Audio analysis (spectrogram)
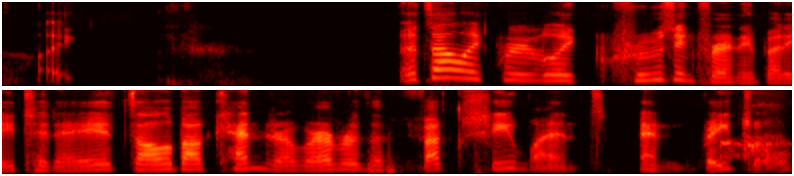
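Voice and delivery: normal talking voice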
